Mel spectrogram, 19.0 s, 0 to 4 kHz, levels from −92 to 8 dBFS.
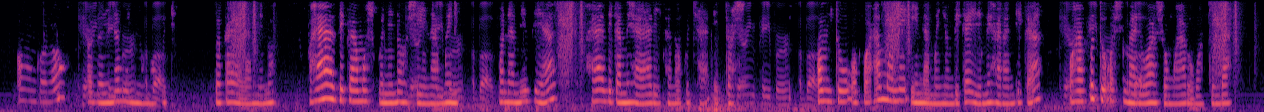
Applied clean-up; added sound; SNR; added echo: none; Thunder + Tearing; 14 dB; none.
